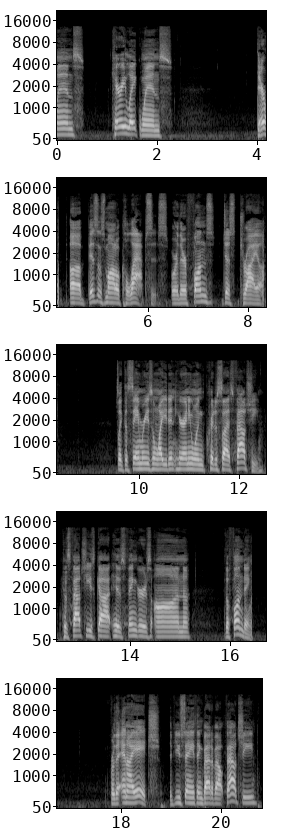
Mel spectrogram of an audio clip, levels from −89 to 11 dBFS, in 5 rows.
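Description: Damaged data in a compressed stream makes the decoder misread frames in this speech clip, lose sync and hunt for the next header. That produces short glitches at 4.18–4.22 s before "uh business model collapses", 8.28–8.32 s after "their funds just dry", and 16.41–16.44 s.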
